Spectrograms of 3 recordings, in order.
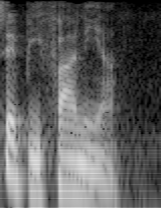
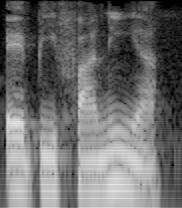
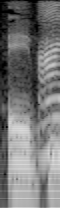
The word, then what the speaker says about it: Epifanía: Vamos a ver, no es Epifania, sino Epifanía. – ¿Con acento en la...? – En la I. – Epifanía. – No Epifania, sino Epifanía. – Ah, la segunda I, Epifanía. – Eso es, Epifanía.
